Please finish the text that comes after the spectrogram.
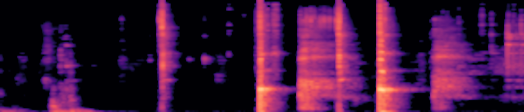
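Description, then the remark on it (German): A beer bottle being opened: a quick series of sharp clicks and pops, two of them loud with a brief ringing glassy tone, amid faint clinks and rustles. No one speaks. “Also Bier auf, Korn einschenken und los geht's.”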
